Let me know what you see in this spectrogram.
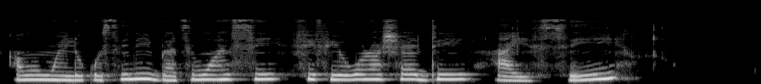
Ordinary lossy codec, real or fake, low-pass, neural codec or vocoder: MP3, 32 kbps; real; 10.8 kHz; none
